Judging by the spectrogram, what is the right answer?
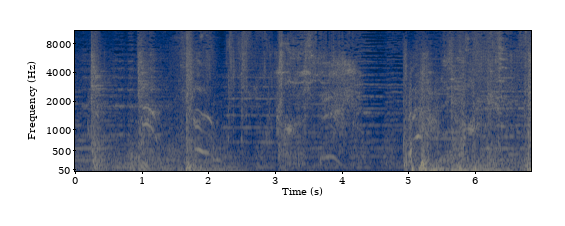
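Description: Dramatic film score over fight sound effects: several sharp hits in the first couple of seconds, then a heavy, low rumbling crash from about five seconds in that cuts off abruptly near the end.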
